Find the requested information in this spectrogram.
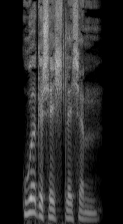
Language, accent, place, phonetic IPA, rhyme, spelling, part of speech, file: German, Germany, Berlin, [ˈuːɐ̯ɡəˌʃɪçtlɪçm̩], -uːɐ̯ɡəʃɪçtlɪçm̩, urgeschichtlichem, adjective, De-urgeschichtlichem.ogg
- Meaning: strong dative masculine/neuter singular of urgeschichtlich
